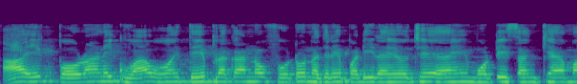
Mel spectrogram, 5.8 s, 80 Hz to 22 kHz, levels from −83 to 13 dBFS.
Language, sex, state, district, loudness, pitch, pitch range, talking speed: Gujarati, male, Gujarat, Gandhinagar, -13 LUFS, 170 Hz, 165-175 Hz, 155 wpm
